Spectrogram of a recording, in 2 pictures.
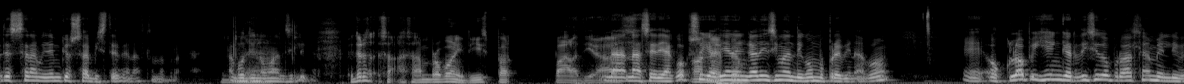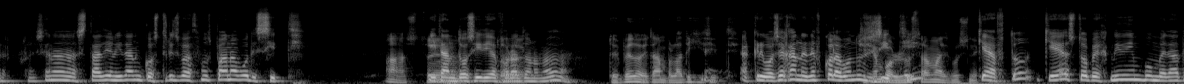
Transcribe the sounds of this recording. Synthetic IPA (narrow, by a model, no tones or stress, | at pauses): t̪esːeɾamiðemcosːapist̪evenaft̪ond̪opɾ | apot̪inomant͡siliveɾpu̥lpet̪ɾosa̰sambɾoponit̪isp | paɾat̪iɾananase̞ðiako̞psojat̪ieneŋɡat̪isimand̪iko̞mbupɾepina̰po | eoklo̞piçeɲɟe̞ɾðis̬it̪o̞pɾoalːiɐmelːiveɾpu̥lsenɐst̪aðio̞nit̪ɐŋko̞st̪ɾizvaθmuspanoɐpot̪isit̪ːi̥ | st̪it̪ɐnd̪o̞s̬iðiɐfo̞ɾat̪onomaðon | st̪oipeðoit̪ɐmpolat̪içisit̪ːi̥ɐkɾivo̞sexɐnenefko̞lɐpo̞nd̪osisilːit̪ɾɐvmɐt̪izmusinceaft̪o̞cest̪o̞pe̞xniðimbumːe̞t̪at̪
